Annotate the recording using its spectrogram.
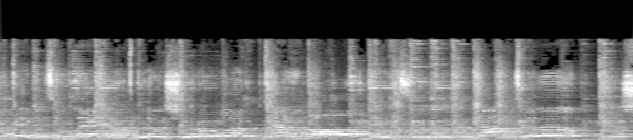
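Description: A woman singing a country song, accompanying herself on a strummed acoustic guitar.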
